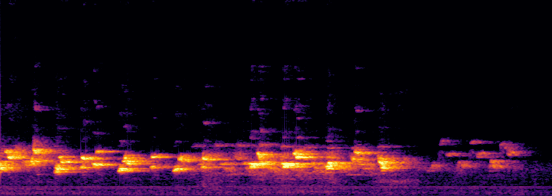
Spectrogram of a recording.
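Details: Indonesian competition Sooty-headed bulbul, kept caged and a repeat contest winner, sings rippling chirpy phrases in quick succession for about five seconds, then softer scattered notes trail off.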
